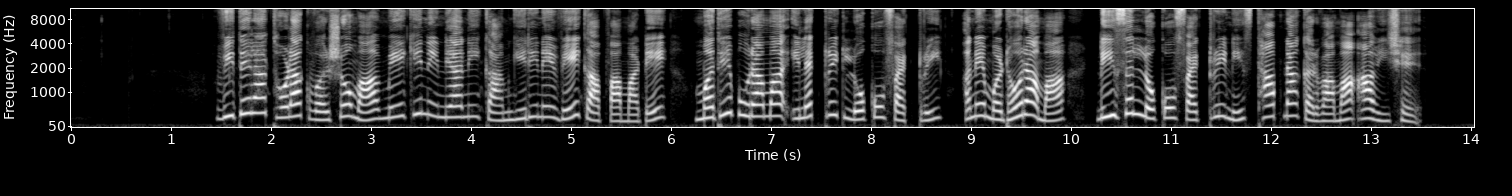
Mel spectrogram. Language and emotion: Gujarati, neutral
